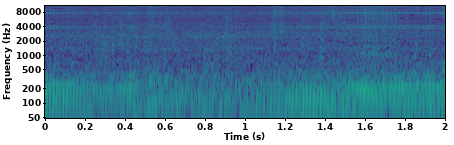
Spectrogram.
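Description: Car engine and road noise heard from inside the cabin while driving, a steady low hum.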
